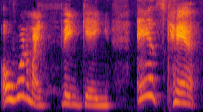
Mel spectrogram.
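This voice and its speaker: A woman's voice: fairly high pitch, sing-song, measured pace. A woman voicing a flustered, apologetic husband and young father in a read-aloud storybook, hesitant and given to exclaiming. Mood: alarmed.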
